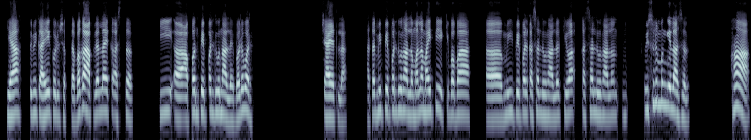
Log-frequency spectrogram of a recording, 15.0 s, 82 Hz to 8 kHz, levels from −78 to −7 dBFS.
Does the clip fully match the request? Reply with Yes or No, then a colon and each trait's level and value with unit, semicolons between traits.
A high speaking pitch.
Yes: high, 195 Hz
